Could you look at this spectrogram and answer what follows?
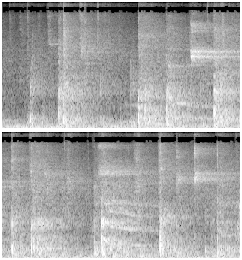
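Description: Tennis balls being struck by rackets and bouncing on an indoor hard court during a baseline rally: a series of sharp pops and thuds about every half second to second, each ringing in the large hall.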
